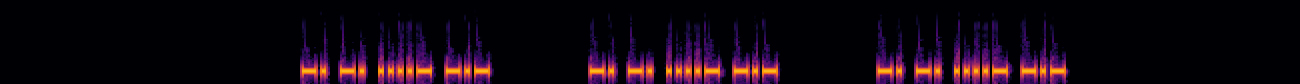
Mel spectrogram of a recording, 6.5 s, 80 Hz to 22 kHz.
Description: Morse code, heard as a keyed tone, about 47 wpm, 700 Hz. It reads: NN4K NN4K NN4K
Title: USA Call Signs - 4 Characters - Repeated 3x - 50wpm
